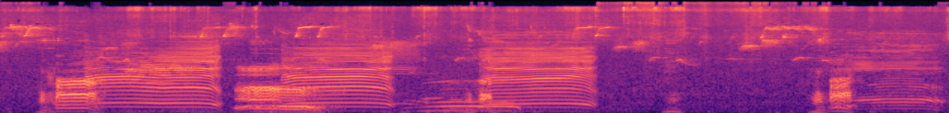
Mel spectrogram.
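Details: Cattle in a herd running toward green pastures, mooing in long harmonic-rich calls of two to three seconds each, several overlapping voices repeating about every few seconds, with faint birdsong in the background.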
